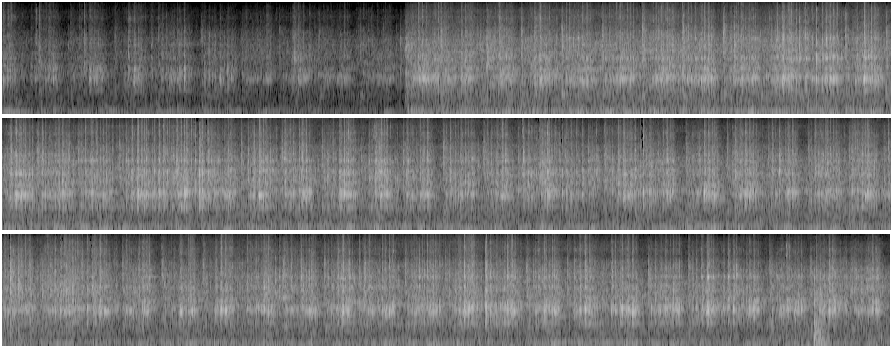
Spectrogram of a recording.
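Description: Lego Technic Great Ball Contraption module running on one motor: plastic gears and mechanisms clicking while small balls rattle and clatter through them. It is quieter for the first few seconds, then becomes a dense, steady clatter about four seconds in.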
